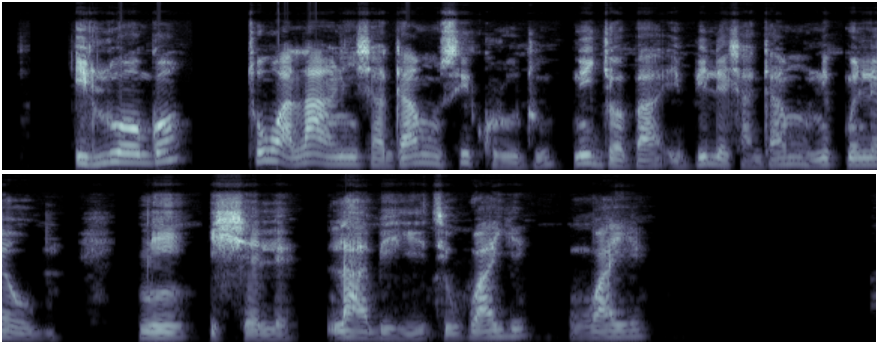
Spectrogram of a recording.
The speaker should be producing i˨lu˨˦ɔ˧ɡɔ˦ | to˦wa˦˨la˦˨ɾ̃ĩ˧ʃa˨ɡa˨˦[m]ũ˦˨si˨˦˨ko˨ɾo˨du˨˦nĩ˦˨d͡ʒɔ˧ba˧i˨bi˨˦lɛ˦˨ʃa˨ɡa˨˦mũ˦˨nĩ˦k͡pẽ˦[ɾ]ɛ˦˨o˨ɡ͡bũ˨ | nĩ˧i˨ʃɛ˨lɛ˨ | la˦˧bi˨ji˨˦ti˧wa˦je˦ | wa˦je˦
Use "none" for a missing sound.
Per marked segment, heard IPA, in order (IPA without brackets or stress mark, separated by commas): m, l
